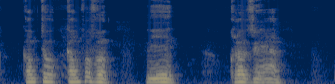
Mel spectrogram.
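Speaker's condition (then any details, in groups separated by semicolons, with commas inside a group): Cerebral palsy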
